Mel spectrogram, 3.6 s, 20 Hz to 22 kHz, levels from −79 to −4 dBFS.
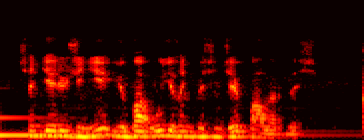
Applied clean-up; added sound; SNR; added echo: none; Marimba, xylophone; 8 dB; none.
